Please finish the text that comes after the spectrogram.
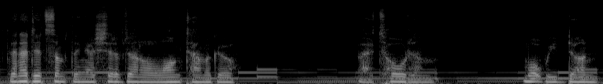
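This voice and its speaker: A man narrating a scripted first-person story and acting out his own lines of dialogue. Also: mid-range voice. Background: background music.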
